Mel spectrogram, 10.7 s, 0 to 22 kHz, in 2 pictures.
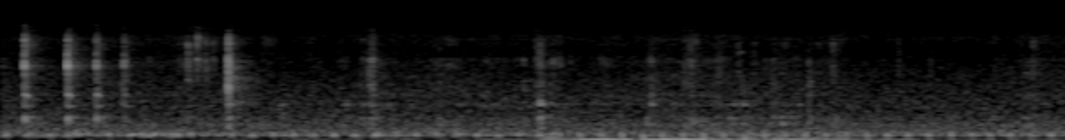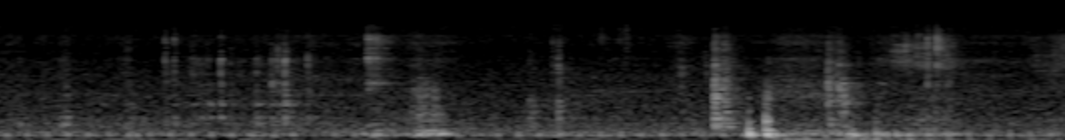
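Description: Light scattered clicks and taps of plastic and metal parts as the disassembled Larc M19 BB machine gun's tube and barrel assembly is handled, with a louder cluster of knocks near the end.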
